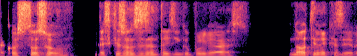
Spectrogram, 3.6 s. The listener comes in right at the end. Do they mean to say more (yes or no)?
no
